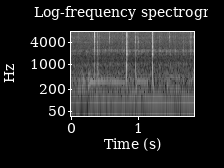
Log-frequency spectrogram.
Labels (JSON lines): {"label": "anthrophony, boat engine", "recorder": "HydroMoth"}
